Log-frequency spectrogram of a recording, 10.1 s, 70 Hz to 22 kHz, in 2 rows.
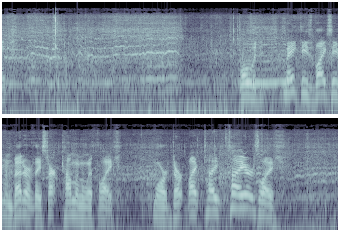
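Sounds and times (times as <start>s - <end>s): electric motor whining: 0.0s - 10.0s
low rumble from ride: 0.0s - 10.0s.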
